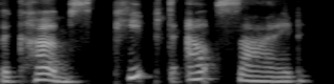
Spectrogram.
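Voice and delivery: ordinary delivery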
